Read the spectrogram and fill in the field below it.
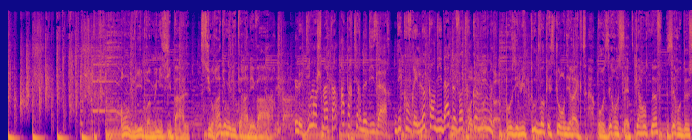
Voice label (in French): Radio Auto promo; Radio Mediterranee Var; Onde Libre Municipale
